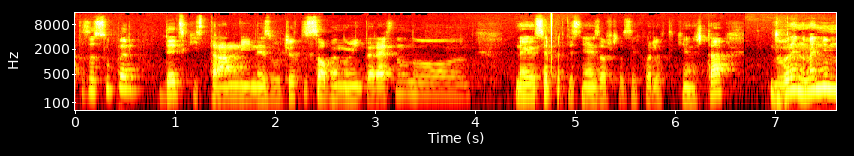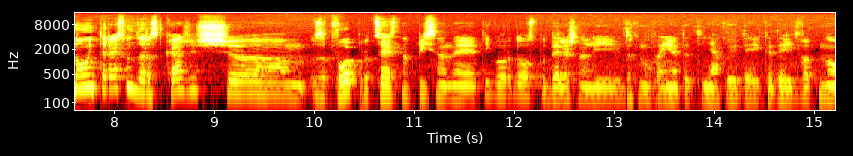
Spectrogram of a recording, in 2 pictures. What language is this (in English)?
Bulgarian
